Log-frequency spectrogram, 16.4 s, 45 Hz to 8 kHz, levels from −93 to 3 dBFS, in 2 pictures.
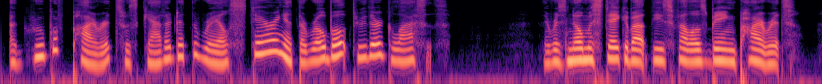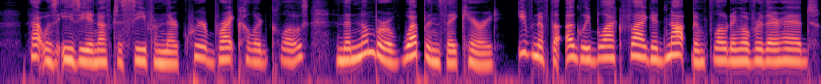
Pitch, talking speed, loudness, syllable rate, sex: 200 Hz, 205 wpm, -20 LUFS, 6.0 syllables/s, female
